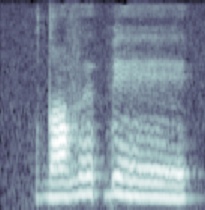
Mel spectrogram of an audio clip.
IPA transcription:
dˤavɘ ɓe

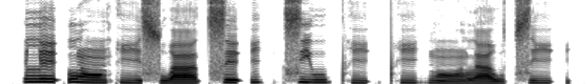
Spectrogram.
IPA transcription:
le˦ʔlɔ̃˧ki˨˩ swa˨˩t͡se˦ʔ i˦k̚t͡sju˧pʰi˨ʔpʰi˧ ɡɔ̃˨˩la˧wt͡si˦ʔ

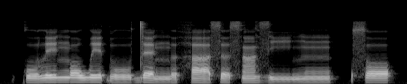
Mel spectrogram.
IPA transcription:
ko˨le˧ŋɔ˧we˧ ɗoː˨dɛ˦˨ ŋə˨ha˦˨sə˦˨sã˦ ziː˨ŋũ˧ | sɔ˧

